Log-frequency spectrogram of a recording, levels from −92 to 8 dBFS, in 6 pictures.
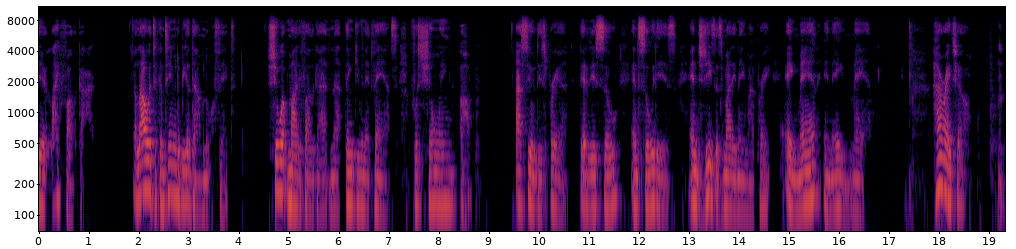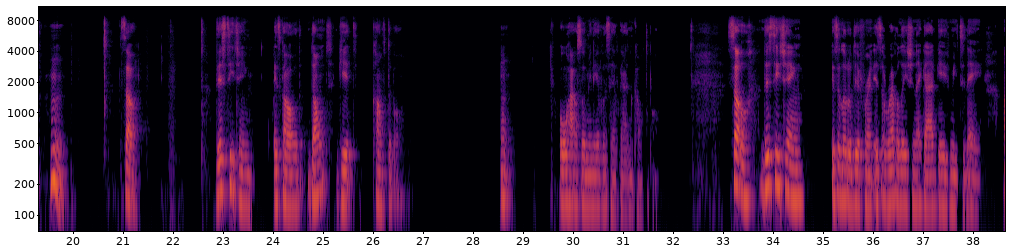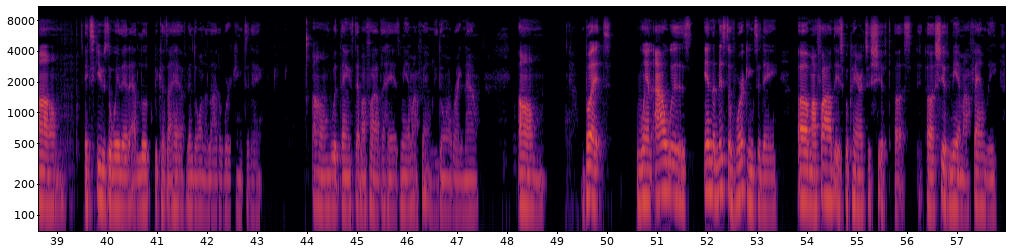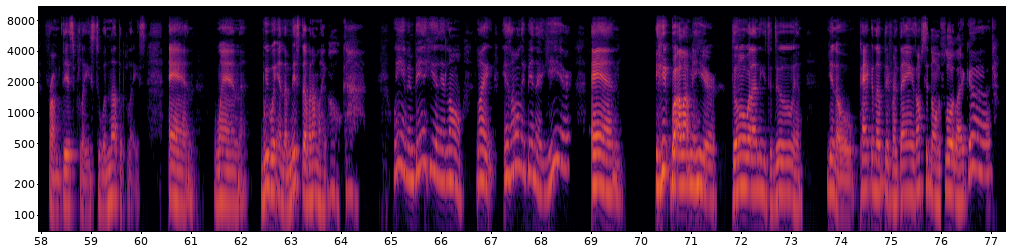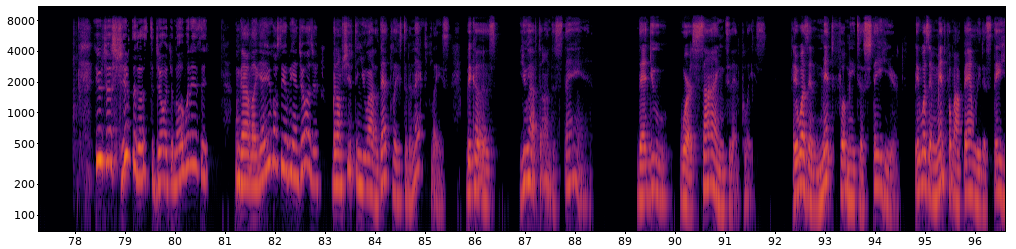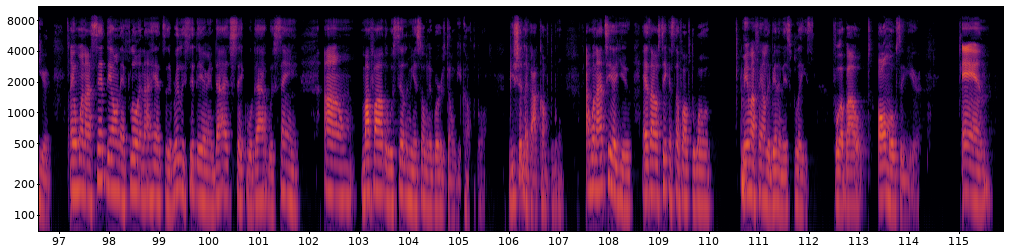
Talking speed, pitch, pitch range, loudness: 170 wpm, 140 Hz, 125-170 Hz, -37 LUFS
